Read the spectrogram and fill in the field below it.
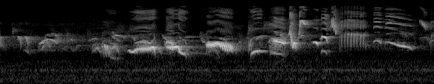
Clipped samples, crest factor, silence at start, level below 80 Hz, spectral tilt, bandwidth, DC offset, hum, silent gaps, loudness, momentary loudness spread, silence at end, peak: under 0.1%; 16 dB; 0 s; -74 dBFS; 4.5 dB/octave; 16.5 kHz; under 0.1%; none; none; -17 LUFS; 17 LU; 0 s; -6 dBFS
